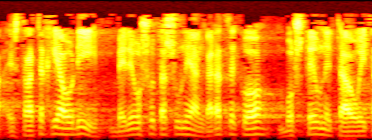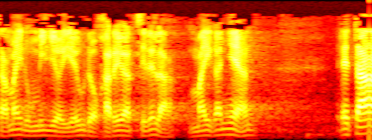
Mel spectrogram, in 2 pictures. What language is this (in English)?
Basque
